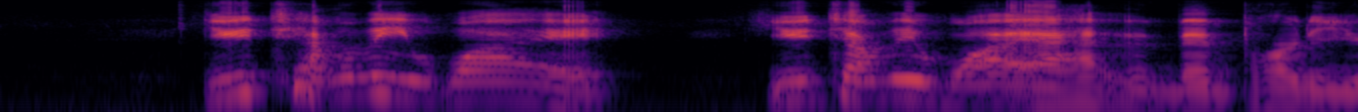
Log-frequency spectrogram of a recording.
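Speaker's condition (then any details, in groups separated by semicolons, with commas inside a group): Multiple sclerosis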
